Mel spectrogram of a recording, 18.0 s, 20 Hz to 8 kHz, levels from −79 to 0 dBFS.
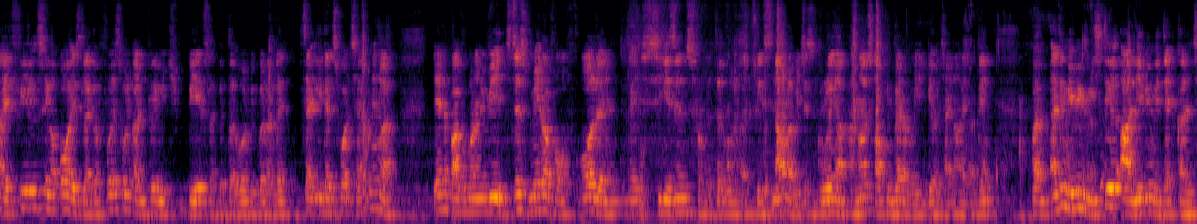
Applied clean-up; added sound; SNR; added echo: neural separator model SepFormer DNS4.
